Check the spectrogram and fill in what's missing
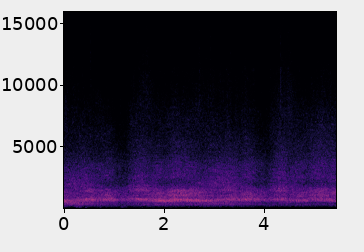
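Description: A wrestling arena crowd at a WWE Raw event in Belfast roars steadily with dueling chants, a dense, continuous wall of voices that swells slightly midway and never drops out.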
